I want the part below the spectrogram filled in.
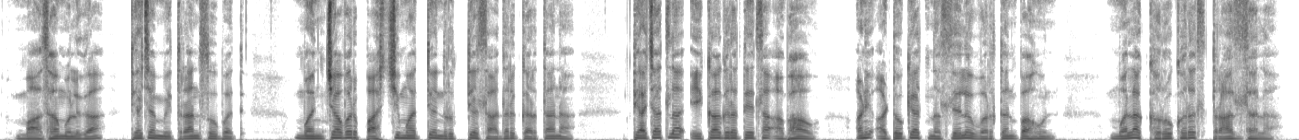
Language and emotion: Marathi, sad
